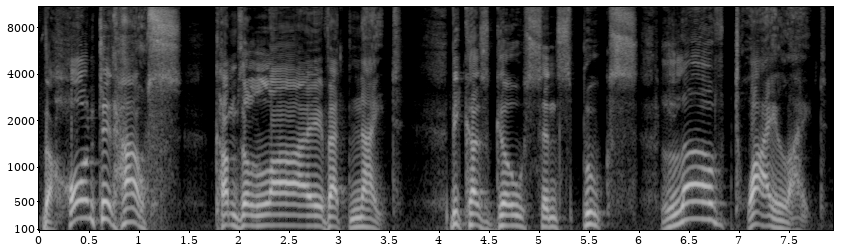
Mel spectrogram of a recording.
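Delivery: put-on lively read-aloud for a child; expressive children's story reading; storybook narration. A narrator's reading. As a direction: tell it like a bedtime picture book. Reads picture book aloud.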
